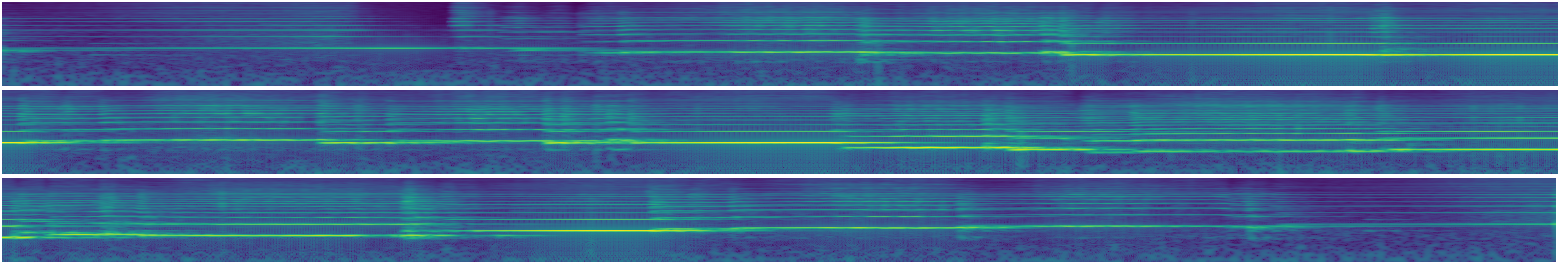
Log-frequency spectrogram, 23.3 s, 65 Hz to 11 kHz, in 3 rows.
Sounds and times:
Violin, fiddle: 0.0s - 23.3s.

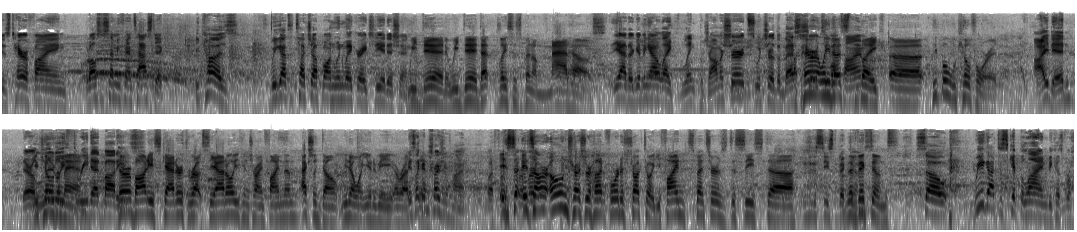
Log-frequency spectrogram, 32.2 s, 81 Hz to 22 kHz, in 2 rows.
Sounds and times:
Speech: 0.0s - 32.1s.

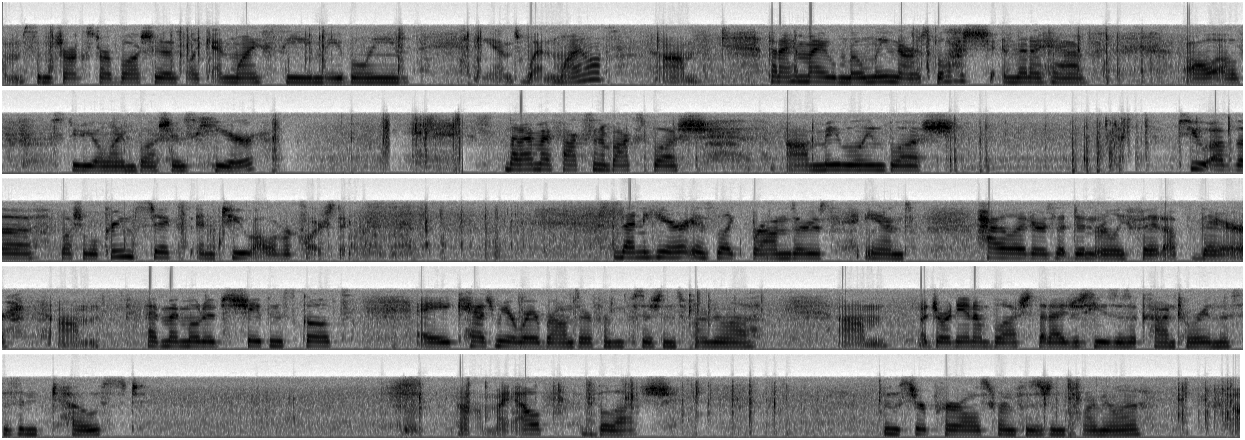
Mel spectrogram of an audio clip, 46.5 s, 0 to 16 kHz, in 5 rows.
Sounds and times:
Speech: 0.0s - 8.2s, 8.8s - 11.4s, 13.0s - 16.5s, 18.1s - 21.3s, 23.2s - 33.6s, 34.2s - 38.4s, 40.6s - 42.4s, 43.8s - 46.5s
Inside, small room: 0.0s - 46.5s.

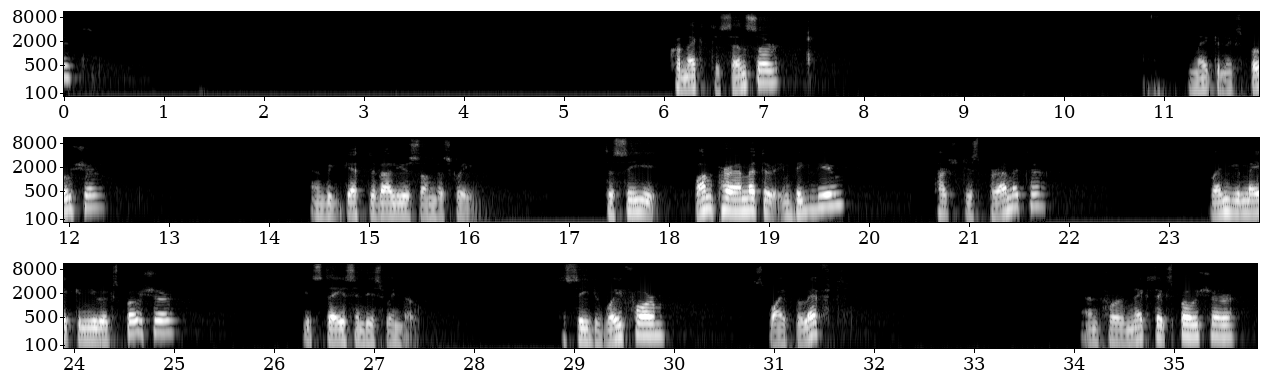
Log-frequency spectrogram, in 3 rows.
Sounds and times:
Speech: 0.0s - 0.3s, 6.1s - 7.2s, 11.3s - 12.4s, 14.4s - 16.2s, 17.4s - 19.8s, 20.7s - 21.8s, 23.4s - 25.1s, 26.3s - 27.5s, 28.9s - 30.0s, 30.8s - 31.8s, 34.1s - 35.8s
Inside, small room: 0.0s - 35.8s.

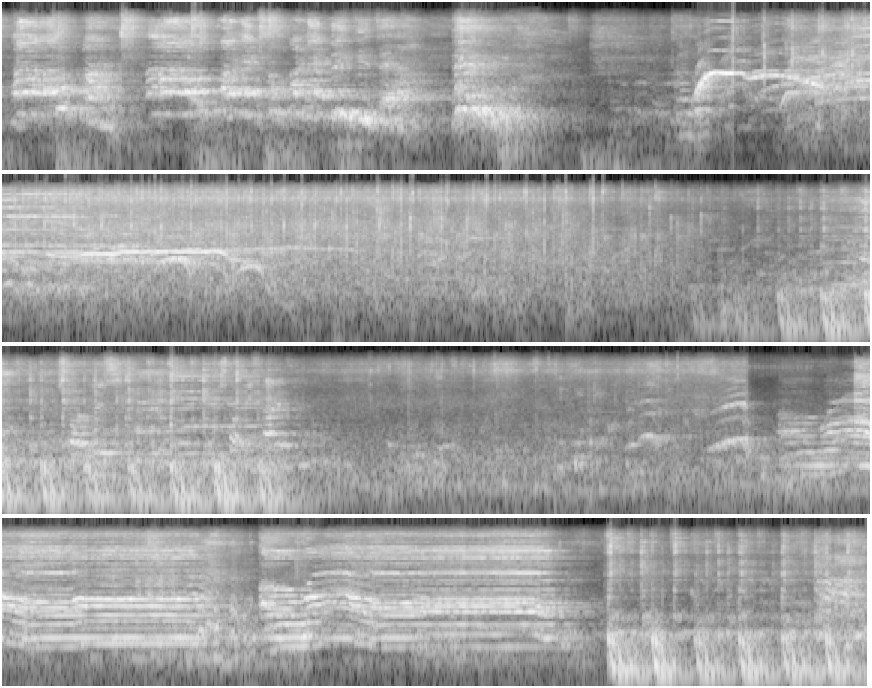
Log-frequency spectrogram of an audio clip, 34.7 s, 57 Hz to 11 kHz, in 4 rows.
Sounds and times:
Crowd: 0.0s - 26.2s, 32.1s - 34.6s
Cheering: 6.8s - 15.1s.

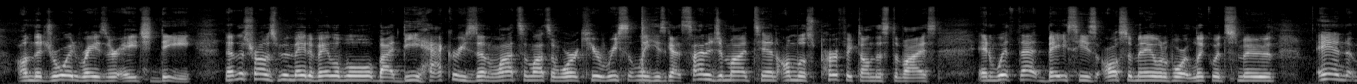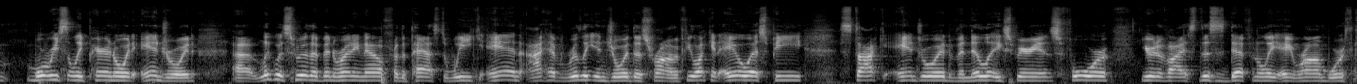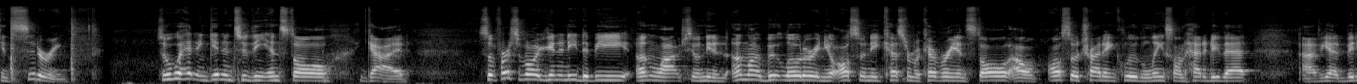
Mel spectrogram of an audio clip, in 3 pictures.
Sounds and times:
Speech: 0.0s - 27.9s, 28.7s - 31.3s, 31.9s - 40.7s.

